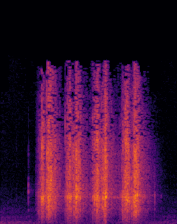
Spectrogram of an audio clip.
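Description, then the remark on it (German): A small plastic container of chewing gum, a wrapped-up gift, is shaken, giving four quick rattling bursts in a steady rhythm, bright and fairly loud, with no talking. “Ich bewege jetzt mal das Geschenk und du rätst, was es ist, okay?”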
